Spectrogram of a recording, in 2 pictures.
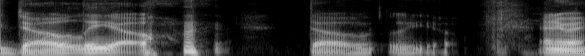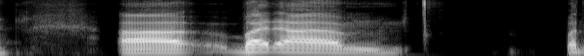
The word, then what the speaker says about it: doleo: the leo wrong but how does it spell dolio leo d-o-l-e-o it's literally doe leo anyway uh but um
